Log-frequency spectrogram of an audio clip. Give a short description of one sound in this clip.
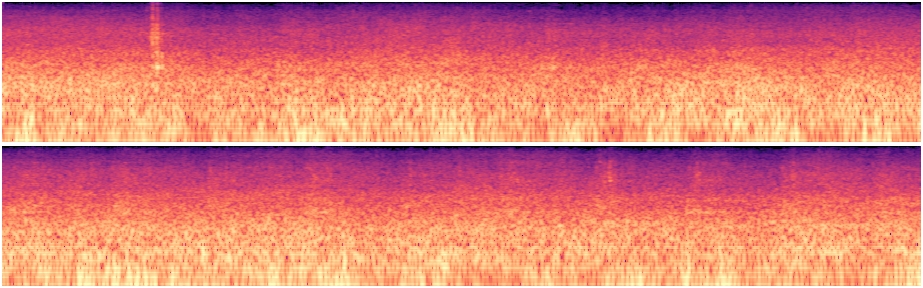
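Wind blows hard across the open sea.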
